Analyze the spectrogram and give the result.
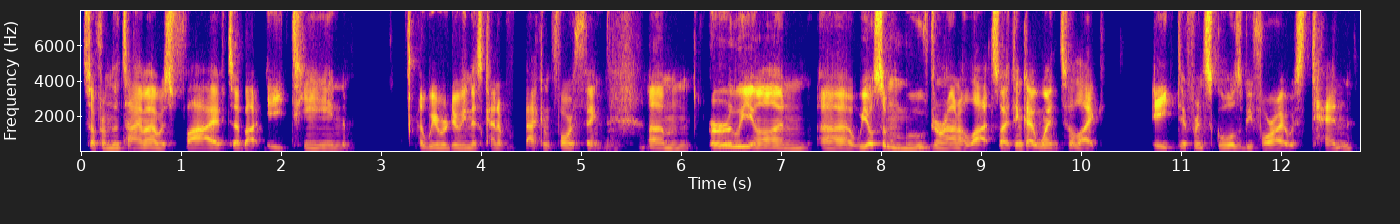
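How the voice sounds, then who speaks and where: A man's voice: low voice, normal speed, fairly bright tone. A man from Malaysia, a guest on an interview podcast, talking casually with many ums and restarts. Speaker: guest, venture investor.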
